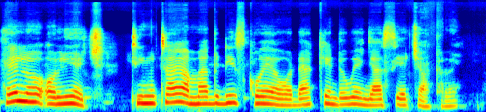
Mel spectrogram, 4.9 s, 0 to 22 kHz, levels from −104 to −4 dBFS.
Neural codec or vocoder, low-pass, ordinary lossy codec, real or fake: codec, 44.1 kHz, 2.6 kbps, SNAC; none; none; fake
